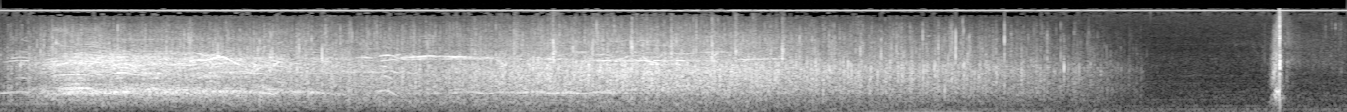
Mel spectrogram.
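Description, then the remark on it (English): A large golf gallery at the first hole applauds Nick Faldo's tee shot in a dense, steady patter of clapping for about eight seconds before it fades away, followed by one sharp, isolated crack near the end. “And wait for the applause as he passes this massive gallery at the first.”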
